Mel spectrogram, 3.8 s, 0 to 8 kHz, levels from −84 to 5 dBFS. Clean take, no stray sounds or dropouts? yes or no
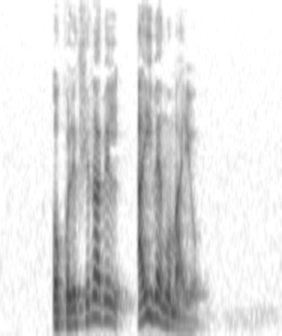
yes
